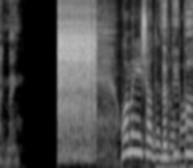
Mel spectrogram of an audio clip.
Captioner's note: static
